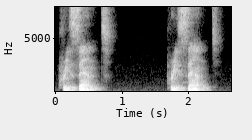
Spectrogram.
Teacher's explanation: So, as an adjective and noun, we pronounce it present and we put the stress on the first syllable, but as a verb, we pronounce it present and we put the stress on the second syllable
